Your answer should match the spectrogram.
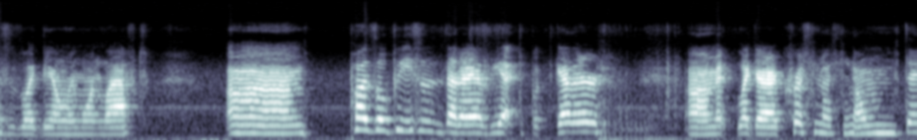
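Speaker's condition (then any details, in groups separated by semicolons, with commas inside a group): Cerebral palsy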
